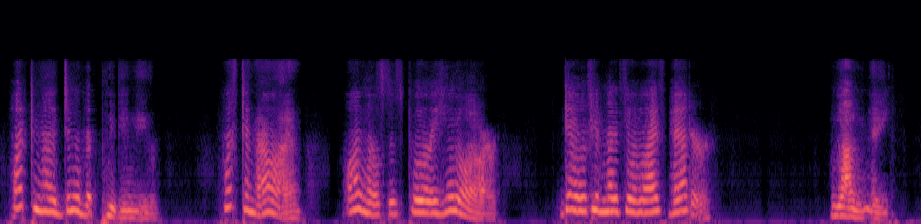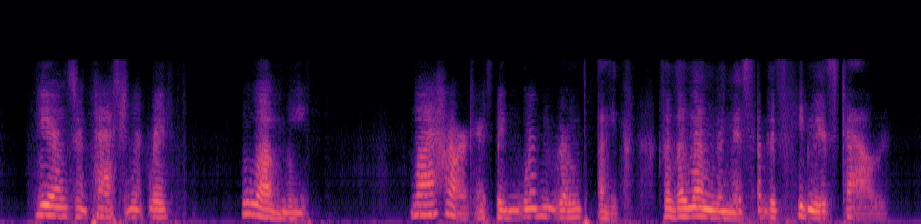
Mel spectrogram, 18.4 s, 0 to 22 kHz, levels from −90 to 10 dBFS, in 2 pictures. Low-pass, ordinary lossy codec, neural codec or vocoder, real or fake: 7.2 kHz; AAC, 32 kbps; codec, 16 kHz, 0.5 kbps, FreqCodec, smaller model; fake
